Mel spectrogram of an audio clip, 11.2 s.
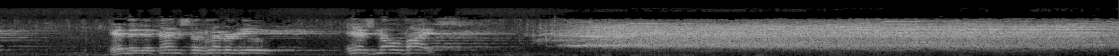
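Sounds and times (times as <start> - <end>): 
speech: 1.1 - 4.6
crowd applauding a speech: 5.3 - 11.1.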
